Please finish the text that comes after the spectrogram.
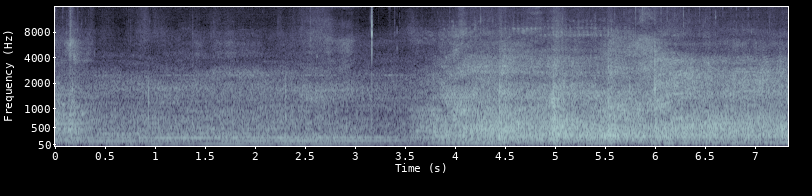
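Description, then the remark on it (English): Two construction vehicles rumble with a low, steady engine drone as they head along a jetty on a remote desert island, then the sound swells into a louder, rougher wash of noise as they come on, with no talking. “A couple of construction vehicles are just heading towards me along the jetty, so I'll have to be quiet for a moment.”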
